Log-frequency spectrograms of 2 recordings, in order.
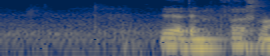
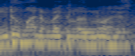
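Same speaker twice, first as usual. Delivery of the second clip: higher, faster repeat so he can hear; raised, quick repeat to a hard-of-hearing man; 6 semitones higher, faster than usual. Retold or imitated. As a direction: say it again, pitched up and hurried, for the deaf neighbour. Repeats question after neighbour says huh.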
